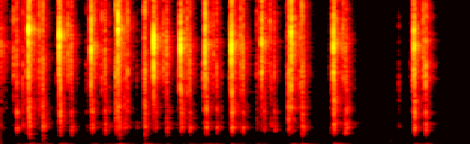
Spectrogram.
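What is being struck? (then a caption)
Plastic computer keyboard. Fingertips of both hands type on a backlit plastic computer keyboard on a desk, producing quick, bright, clicky taps. The keystrokes come in a steady run of short bursts, then a brief pause before a final few taps.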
